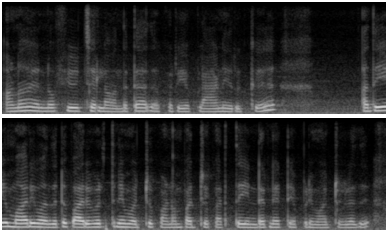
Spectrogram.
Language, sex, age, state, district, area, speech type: Tamil, female, 18-30, Tamil Nadu, Tiruvallur, urban, spontaneous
